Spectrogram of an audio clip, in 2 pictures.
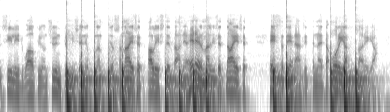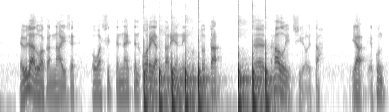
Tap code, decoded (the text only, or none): YH X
